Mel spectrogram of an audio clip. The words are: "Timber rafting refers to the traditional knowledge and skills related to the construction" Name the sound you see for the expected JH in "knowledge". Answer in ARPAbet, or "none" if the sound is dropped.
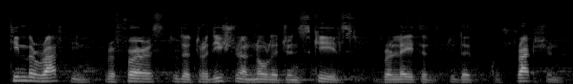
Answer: JH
